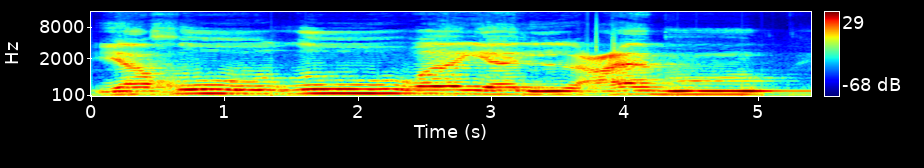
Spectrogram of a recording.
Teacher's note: یخوضوا ویلعبوا، یا کو بغیر کھینچے پڑھنا ہے۔ خا کو موٹا کر کے پڑھیں گے، اور خا کو آگے واو مدہ سے ملا دیں گے۔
